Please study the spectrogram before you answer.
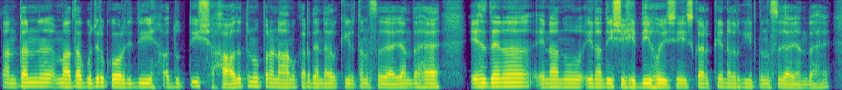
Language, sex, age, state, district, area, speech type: Punjabi, male, 18-30, Punjab, Fatehgarh Sahib, rural, spontaneous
